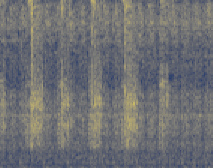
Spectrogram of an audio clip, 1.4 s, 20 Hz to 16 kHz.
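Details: Yamaha Sniper 155 after water pump repair kit replacement and coolant refill: even single-cylinder idle pulsing about five times a second with a light regular tick and no whistle; the earlier pump whistle is gone, running normally.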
